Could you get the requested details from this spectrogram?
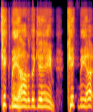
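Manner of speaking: mock yelling, very high-pitched and shrill. Recounting an old clip, you act out the moment at the umpire, imitating Billy Martin yelling. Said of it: "he's yelling at the umpire".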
